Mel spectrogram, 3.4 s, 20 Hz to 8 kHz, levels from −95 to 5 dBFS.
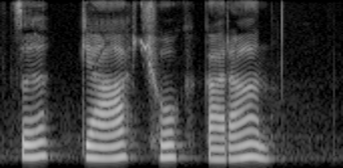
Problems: none marked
